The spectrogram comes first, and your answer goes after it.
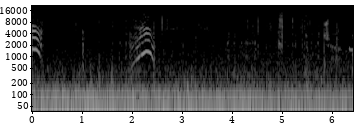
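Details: Seal point Siamese cat during labour as kittens are born: a single clear rising-then-falling meow near the middle, preceded by a brief clipped cry, with faint rustles and a low constant hum behind.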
